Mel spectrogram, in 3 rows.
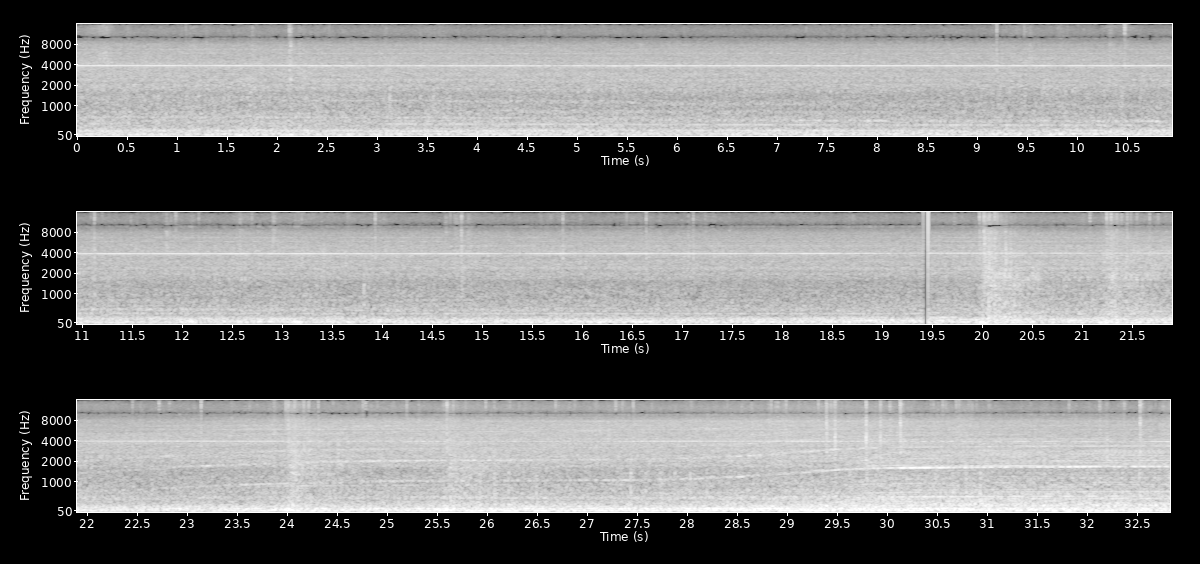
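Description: Cabin noise inside an Airbus A320 taxiing: a steady low rumble with a thin constant whine. A sharp knock comes about twenty seconds in, then the engines spool up for takeoff, their whine rising in pitch and the rumble growing louder as the takeoff roll begins.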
